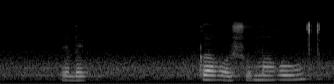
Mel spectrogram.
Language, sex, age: Northern Sotho, female, 27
